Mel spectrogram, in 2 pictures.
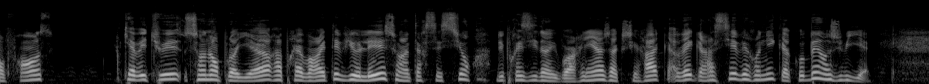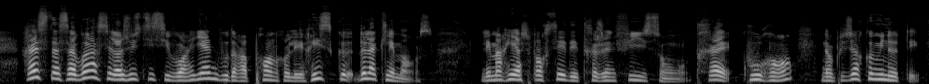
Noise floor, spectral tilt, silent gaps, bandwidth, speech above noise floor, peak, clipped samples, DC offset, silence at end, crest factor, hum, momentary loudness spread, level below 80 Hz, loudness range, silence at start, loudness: -65 dBFS; -4.5 dB/octave; none; 16.5 kHz; 37 dB; -12 dBFS; under 0.1%; under 0.1%; 0.15 s; 16 dB; none; 11 LU; -68 dBFS; 4 LU; 0 s; -28 LUFS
